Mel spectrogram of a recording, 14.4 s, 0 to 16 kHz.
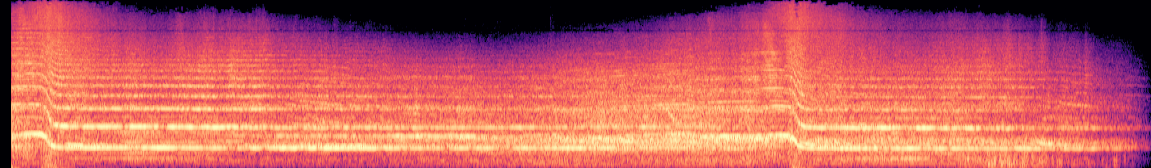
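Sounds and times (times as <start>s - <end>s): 
racing car: 0.2s - 14.3s.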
